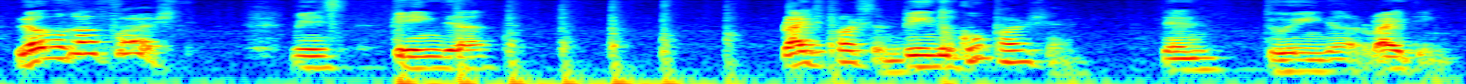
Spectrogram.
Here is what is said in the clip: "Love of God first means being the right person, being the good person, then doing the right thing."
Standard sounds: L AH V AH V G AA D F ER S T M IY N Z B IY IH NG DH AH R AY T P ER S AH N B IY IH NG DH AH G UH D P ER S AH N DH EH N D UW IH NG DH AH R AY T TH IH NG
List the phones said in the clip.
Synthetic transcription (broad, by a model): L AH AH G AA F ER S T M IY N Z B IY IH NG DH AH R AY T P ER S AH N B IY IH NG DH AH G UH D P ER S AH N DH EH N D UW IH NG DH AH R AY T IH NG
